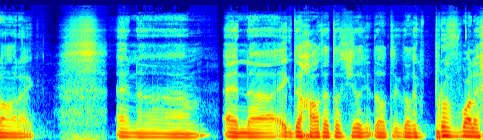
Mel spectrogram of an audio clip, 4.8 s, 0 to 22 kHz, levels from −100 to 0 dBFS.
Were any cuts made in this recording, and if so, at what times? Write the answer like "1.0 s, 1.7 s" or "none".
1.0 s, 2.2 s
